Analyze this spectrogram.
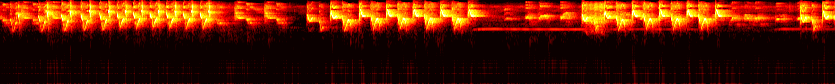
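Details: Lure recording of a bar-winged prinia to encourage singing: nearly continuous rapid strings of high, metallic, down-slurred chirps, several per second, in three long bouts with brief breaks and a thin steady tone in the gaps.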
